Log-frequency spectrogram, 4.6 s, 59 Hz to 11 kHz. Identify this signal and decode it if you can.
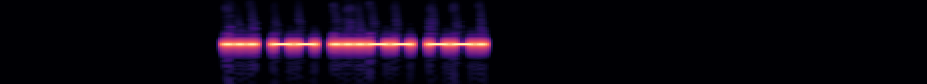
Morse code, heard as a keyed tone, about 40 wpm, 700 Hz. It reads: SM3G
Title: DXCC-100 Call Signs - 4 Characters - 40wpm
